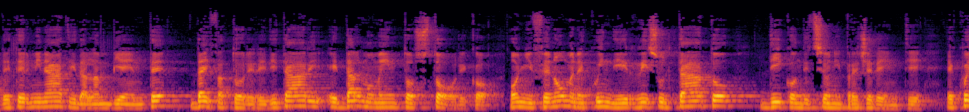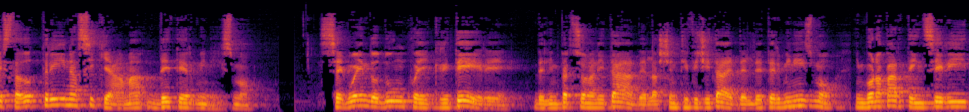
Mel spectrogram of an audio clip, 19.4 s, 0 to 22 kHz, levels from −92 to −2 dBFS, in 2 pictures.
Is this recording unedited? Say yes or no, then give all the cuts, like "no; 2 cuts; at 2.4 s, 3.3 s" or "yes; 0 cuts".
no; 2 cuts; at 5.0 s, 18.2 s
